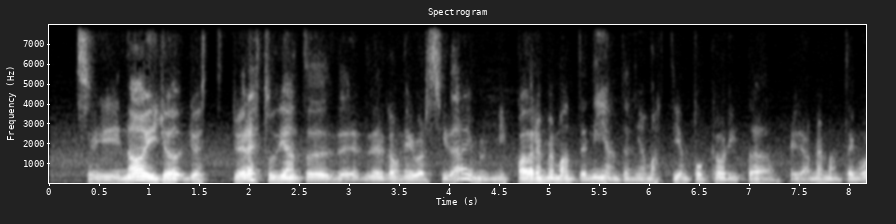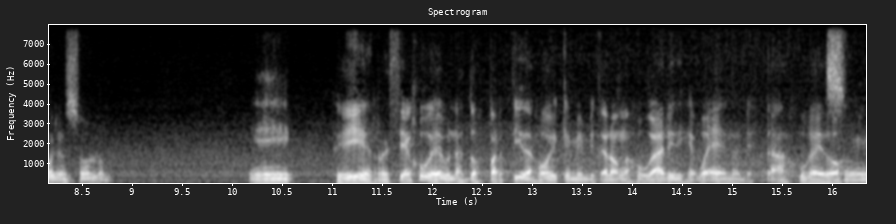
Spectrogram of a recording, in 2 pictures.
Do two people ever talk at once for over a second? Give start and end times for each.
none

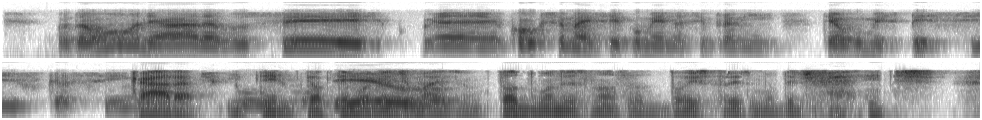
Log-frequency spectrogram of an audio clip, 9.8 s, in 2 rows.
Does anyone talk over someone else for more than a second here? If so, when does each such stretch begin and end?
5.5-7.2

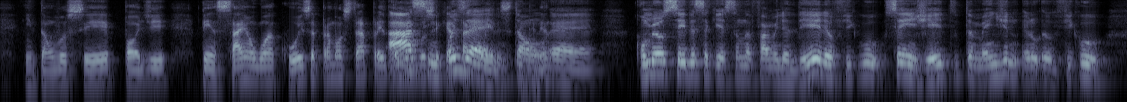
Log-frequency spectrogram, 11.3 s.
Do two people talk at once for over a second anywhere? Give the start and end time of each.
3.9-5.5

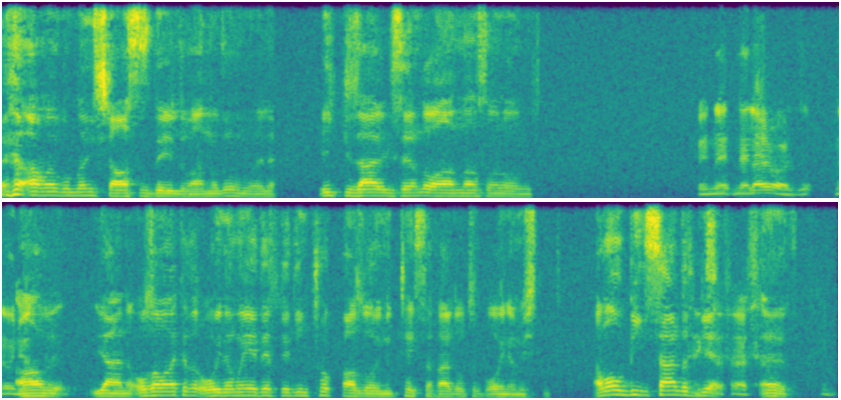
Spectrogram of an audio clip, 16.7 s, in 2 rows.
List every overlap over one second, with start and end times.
none

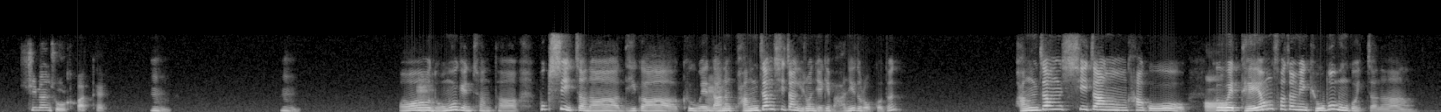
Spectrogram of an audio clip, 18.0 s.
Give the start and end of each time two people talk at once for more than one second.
none

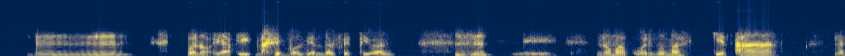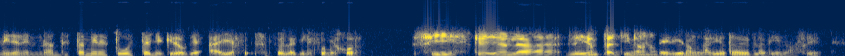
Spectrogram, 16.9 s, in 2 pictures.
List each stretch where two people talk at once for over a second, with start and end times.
none

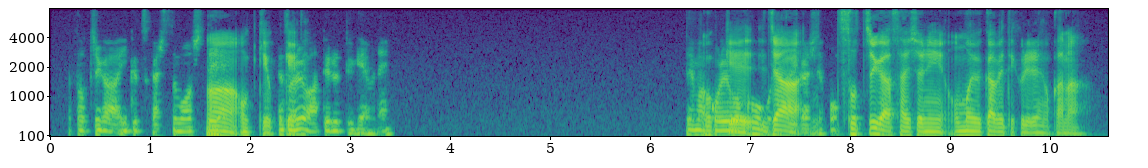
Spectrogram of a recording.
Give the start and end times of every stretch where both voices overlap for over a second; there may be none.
6.5-7.9

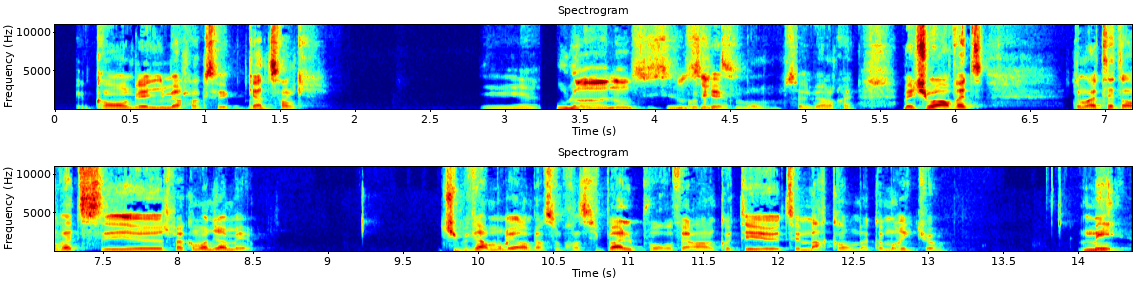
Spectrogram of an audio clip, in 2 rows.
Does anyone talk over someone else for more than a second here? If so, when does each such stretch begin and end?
none

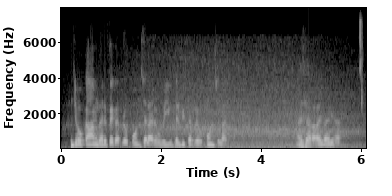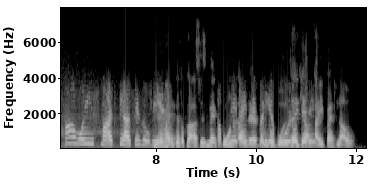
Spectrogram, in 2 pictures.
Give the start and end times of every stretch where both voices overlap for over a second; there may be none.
9.4-11.2

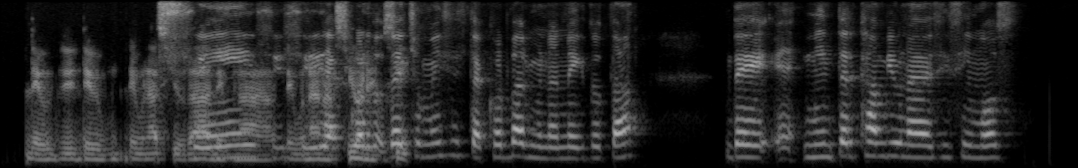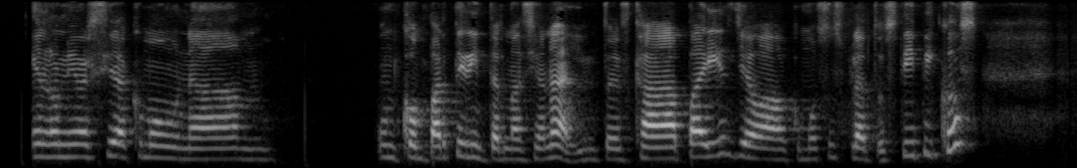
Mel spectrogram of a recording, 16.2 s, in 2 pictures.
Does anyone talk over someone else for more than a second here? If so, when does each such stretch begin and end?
1.2-3.1

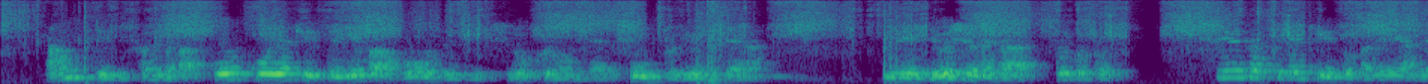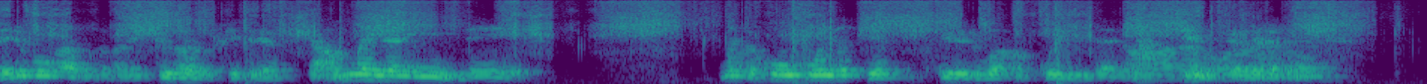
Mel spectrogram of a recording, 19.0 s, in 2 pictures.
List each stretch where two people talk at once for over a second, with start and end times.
17.0-18.2

